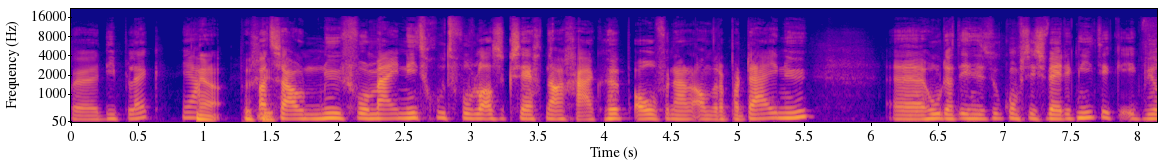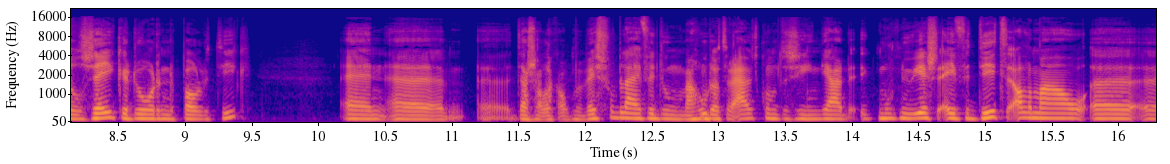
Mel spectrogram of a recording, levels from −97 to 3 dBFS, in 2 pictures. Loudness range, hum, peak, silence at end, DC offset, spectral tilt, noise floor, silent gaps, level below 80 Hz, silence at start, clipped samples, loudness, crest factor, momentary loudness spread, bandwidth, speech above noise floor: 5 LU; none; -6 dBFS; 0 s; under 0.1%; -5.5 dB/octave; -69 dBFS; none; -68 dBFS; 0 s; under 0.1%; -26 LUFS; 20 dB; 8 LU; 16.5 kHz; 43 dB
